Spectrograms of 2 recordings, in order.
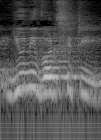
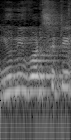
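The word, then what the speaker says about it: university: यूनिवर्सिटी, यूनिवर्सिटी को ऐसे लिखो, यू, YUU, ये ब्रिटिश वालों के लिए जिसको क ख ग घ नहीं आता है।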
